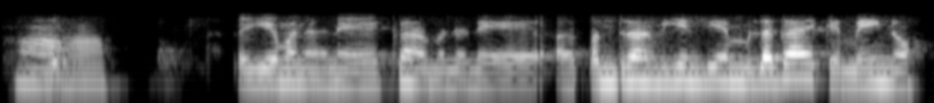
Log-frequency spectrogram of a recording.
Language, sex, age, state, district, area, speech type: Sindhi, female, 18-30, Gujarat, Junagadh, rural, conversation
